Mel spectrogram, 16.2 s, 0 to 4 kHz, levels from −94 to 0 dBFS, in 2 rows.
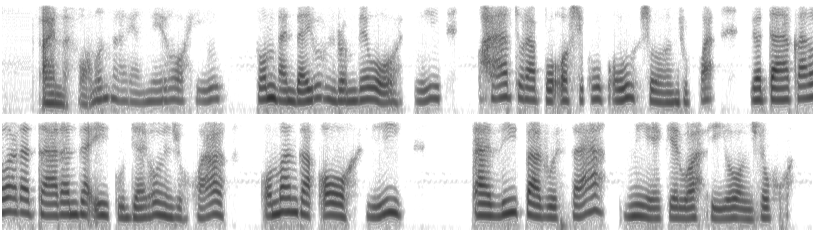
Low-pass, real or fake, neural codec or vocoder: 3.6 kHz; fake; codec, 16 kHz in and 24 kHz out, 0.6 kbps, FocalCodec, streaming, 4096 codes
